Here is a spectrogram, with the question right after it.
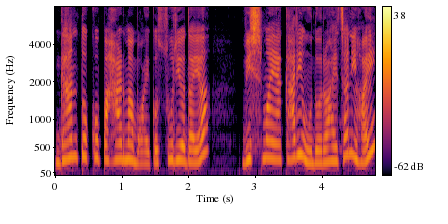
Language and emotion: Nepali, surprised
